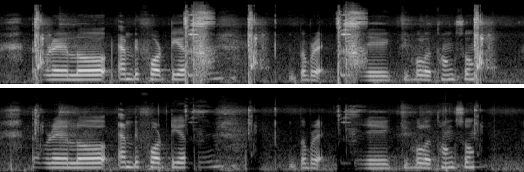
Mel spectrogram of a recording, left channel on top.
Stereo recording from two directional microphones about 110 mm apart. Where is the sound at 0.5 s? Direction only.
Centre (ahead or behind).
